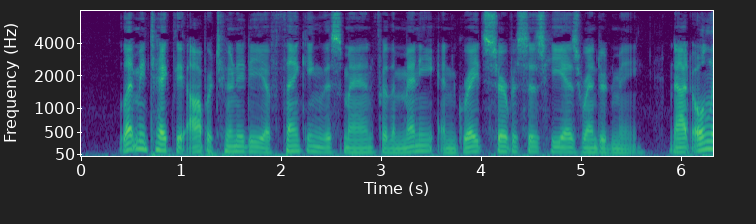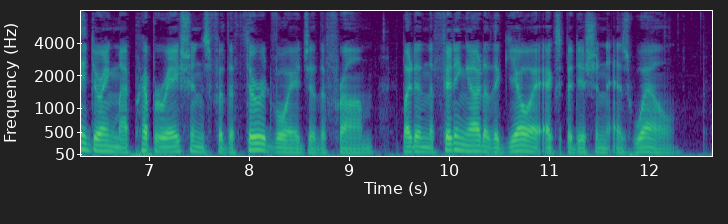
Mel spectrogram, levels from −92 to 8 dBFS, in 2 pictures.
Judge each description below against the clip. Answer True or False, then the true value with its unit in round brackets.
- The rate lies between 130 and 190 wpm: False (200 wpm)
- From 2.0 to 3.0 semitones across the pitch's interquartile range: False (3.9 semitones)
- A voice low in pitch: True (95 Hz)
